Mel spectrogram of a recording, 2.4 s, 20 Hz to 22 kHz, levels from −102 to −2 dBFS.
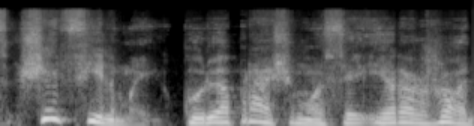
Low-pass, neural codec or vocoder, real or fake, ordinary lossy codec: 14.4 kHz; codec, 44.1 kHz, 7.8 kbps, Pupu-Codec; fake; Opus, 32 kbps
